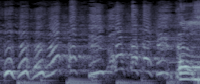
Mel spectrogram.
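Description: A man laughing in a run of short, evenly spaced ha-ha pulses, about four a second, with music underneath.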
